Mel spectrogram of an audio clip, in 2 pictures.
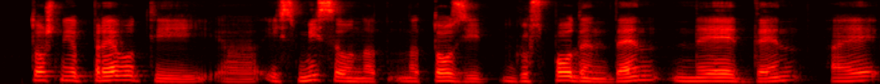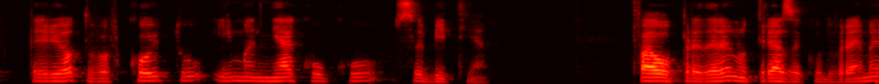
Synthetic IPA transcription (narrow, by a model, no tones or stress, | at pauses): t̪ɔt͡ʃnijəpɾɛvot̪iismisəlˠnɐnɐt̪ɔziɡospɔd̪ɛnd̪ɛnːɛɛd̪ɛn | ɐɛpɛɾiɔt̪vɐfkʰɔjt̪ʊimɐnʲakolˠkʰʊsɐbit̪ʰiə | t̪ovaɛopɾɛd̪ɛlɛnot̪ɾʲazəkod̪vɾɛmɛ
